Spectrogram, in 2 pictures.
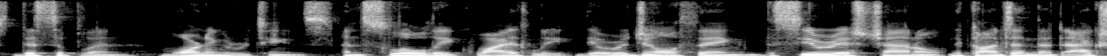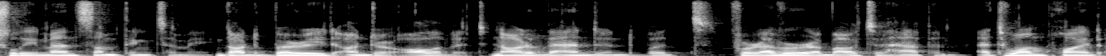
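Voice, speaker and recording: A man's voice: mid-range voice, darkish tone. A man whose first language is Lithuanian, delivering a blunt, confrontational scripted monologue as a video essayist, swearing often.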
